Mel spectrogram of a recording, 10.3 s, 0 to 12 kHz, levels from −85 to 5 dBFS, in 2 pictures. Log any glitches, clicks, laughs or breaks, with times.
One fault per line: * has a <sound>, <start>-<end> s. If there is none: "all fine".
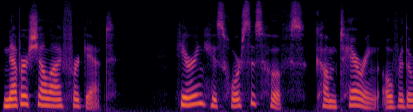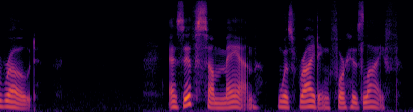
all fine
